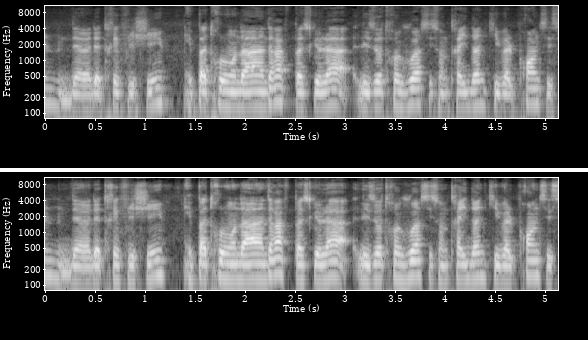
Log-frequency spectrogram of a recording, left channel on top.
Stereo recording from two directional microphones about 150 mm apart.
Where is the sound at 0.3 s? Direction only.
40° right (ahead or behind).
